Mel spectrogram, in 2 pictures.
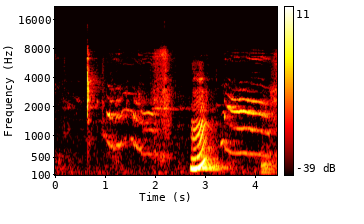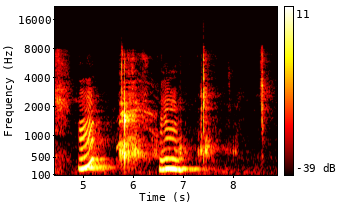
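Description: A woman moans and hums loudly while eating, close by.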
